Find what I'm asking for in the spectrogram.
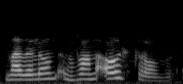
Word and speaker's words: Madelon van Oostrom: Madelon van Oostrom. Es holandés, pero no espero que nadie lo pronuncie así, la verdad.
